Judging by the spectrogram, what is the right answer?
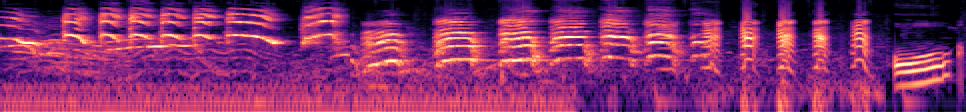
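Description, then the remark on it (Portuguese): A person at a European seagull-imitation championship loudly imitates seagull calls, a rapid series of harsh, wavering squawks and yelps repeated one after another, with no other talk. “Isto na verdade são pessoas num campeonato europeu para imitar gaivotas.”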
